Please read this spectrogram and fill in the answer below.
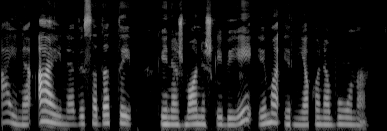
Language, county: Lithuanian, Klaipėda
